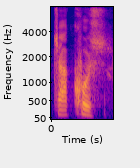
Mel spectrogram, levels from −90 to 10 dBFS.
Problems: constant background noise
